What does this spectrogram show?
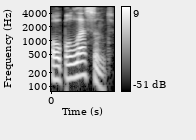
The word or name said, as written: opalescent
